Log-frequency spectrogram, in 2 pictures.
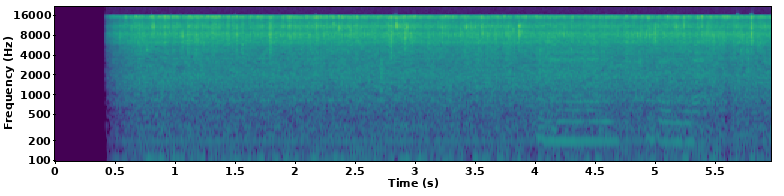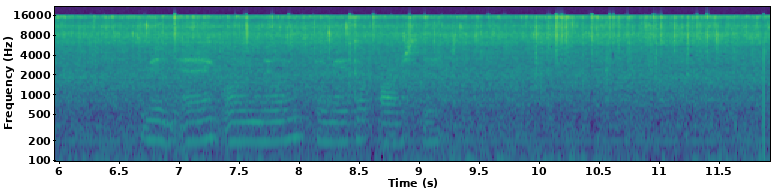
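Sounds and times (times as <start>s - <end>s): food sizzling in a pan: 0.4s - 11.9s
low steady hum: 0.4s - 11.9s.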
